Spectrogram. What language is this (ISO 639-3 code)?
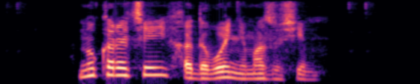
bel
